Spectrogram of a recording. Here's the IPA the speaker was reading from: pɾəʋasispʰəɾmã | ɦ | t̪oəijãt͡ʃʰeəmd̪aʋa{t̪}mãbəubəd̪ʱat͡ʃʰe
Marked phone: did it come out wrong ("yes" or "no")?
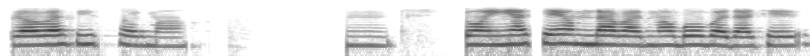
yes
